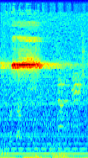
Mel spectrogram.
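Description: A single referee's whistle blast, short and fairly distant, sounds at a boys' high school soccer match over low background hum.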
